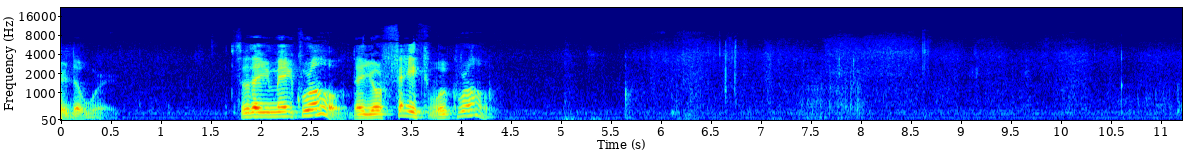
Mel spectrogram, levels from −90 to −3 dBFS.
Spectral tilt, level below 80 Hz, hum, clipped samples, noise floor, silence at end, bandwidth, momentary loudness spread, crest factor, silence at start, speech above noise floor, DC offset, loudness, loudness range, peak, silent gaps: -6 dB/octave; -74 dBFS; none; under 0.1%; -67 dBFS; 6.9 s; 11 kHz; 16 LU; 24 dB; 0 s; 38 dB; under 0.1%; -29 LUFS; 12 LU; -10 dBFS; none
